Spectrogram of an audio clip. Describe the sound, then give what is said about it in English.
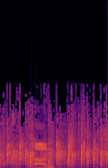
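Audience applause after a story at a live show, with lively clapping throughout and a brief voice calling out in the middle. “Can we get another round of applause for Chris Crotwell's story, by the way?”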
